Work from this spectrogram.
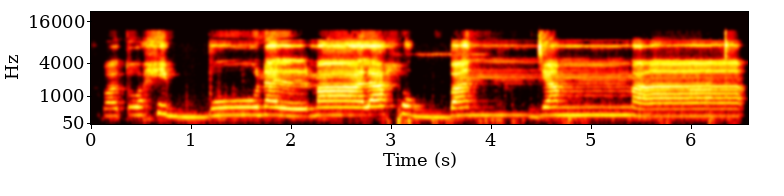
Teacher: با مشدد ہے چونکہ یہ کلکولا لیٹر ہے، اور جب مشدد ہوتے ہیں کلکولا لیٹرز تو وہ پریس کر کے اور رک کر پڑے جاتے ہیں۔ واو مدہ کو ون فنگر اسٹریچ کیا ہم نے، الف مدہ کو ون فنگر اسٹریچ کیا، یہاں پہ با کو پھر ہم نے مشدد ہے تو پریس کر کے ریڈ کیا، اور یہاں پر ہم نے میم مشدد پہ غنہ کیا ہے۔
